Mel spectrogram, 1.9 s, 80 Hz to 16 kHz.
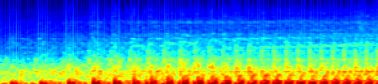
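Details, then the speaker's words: Yamaha Virago 1100 V-twin at idle/low revs: lumpy, loping idle running only on the front cylinder, with the rear cylinder dead despite spark. Owner suspected fuel; the carburettor float valve was found gone. "the bike just uh literally stopped working on the rear cylinder uh i'm not too sure why but i think it's fuel really related"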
